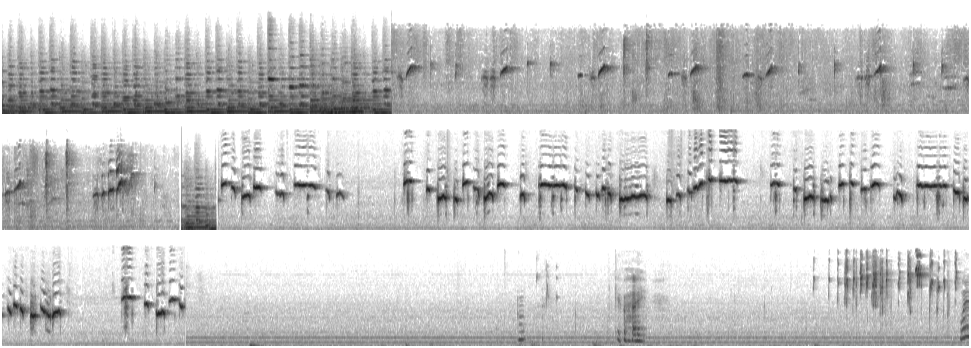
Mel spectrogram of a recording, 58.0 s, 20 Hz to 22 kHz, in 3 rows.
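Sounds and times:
cockatiel whistling: 7.8 - 8.7, 9.6 - 12.6, 13.3 - 14.1, 14.8 - 16.0, 16.6 - 18.3, 21.2 - 22.1, 23.6 - 26.3, 27.4 - 40.0, 41.0 - 42.4, 54.8 - 57.9
parrot chirping: 7.8 - 22.5, 23.6 - 26.3, 27.3 - 40.0, 40.9 - 42.4, 49.3 - 49.9, 54.8 - 58.0.

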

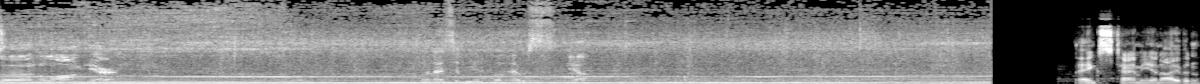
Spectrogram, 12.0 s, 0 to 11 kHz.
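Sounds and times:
outboard motor humming: 0.0 - 10.0.

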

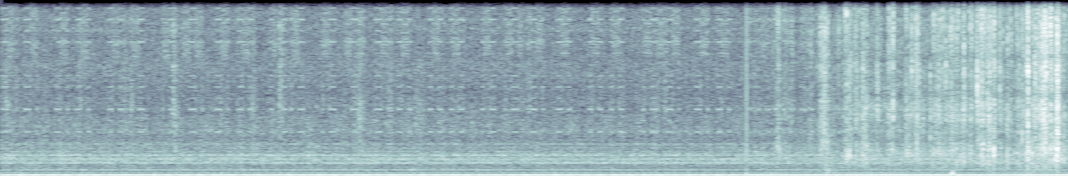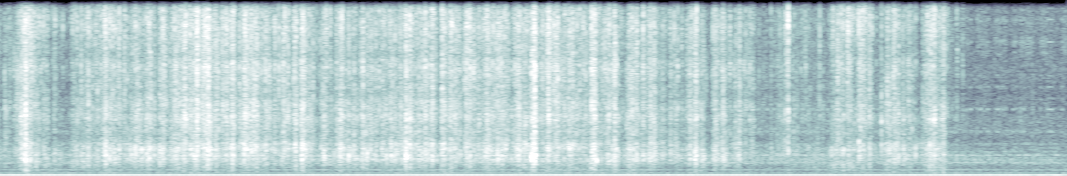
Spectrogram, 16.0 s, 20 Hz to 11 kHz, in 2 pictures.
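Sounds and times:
steady low hum: 0.0 - 16.0
plastic packaging crinkling: 5.8 - 15.2.

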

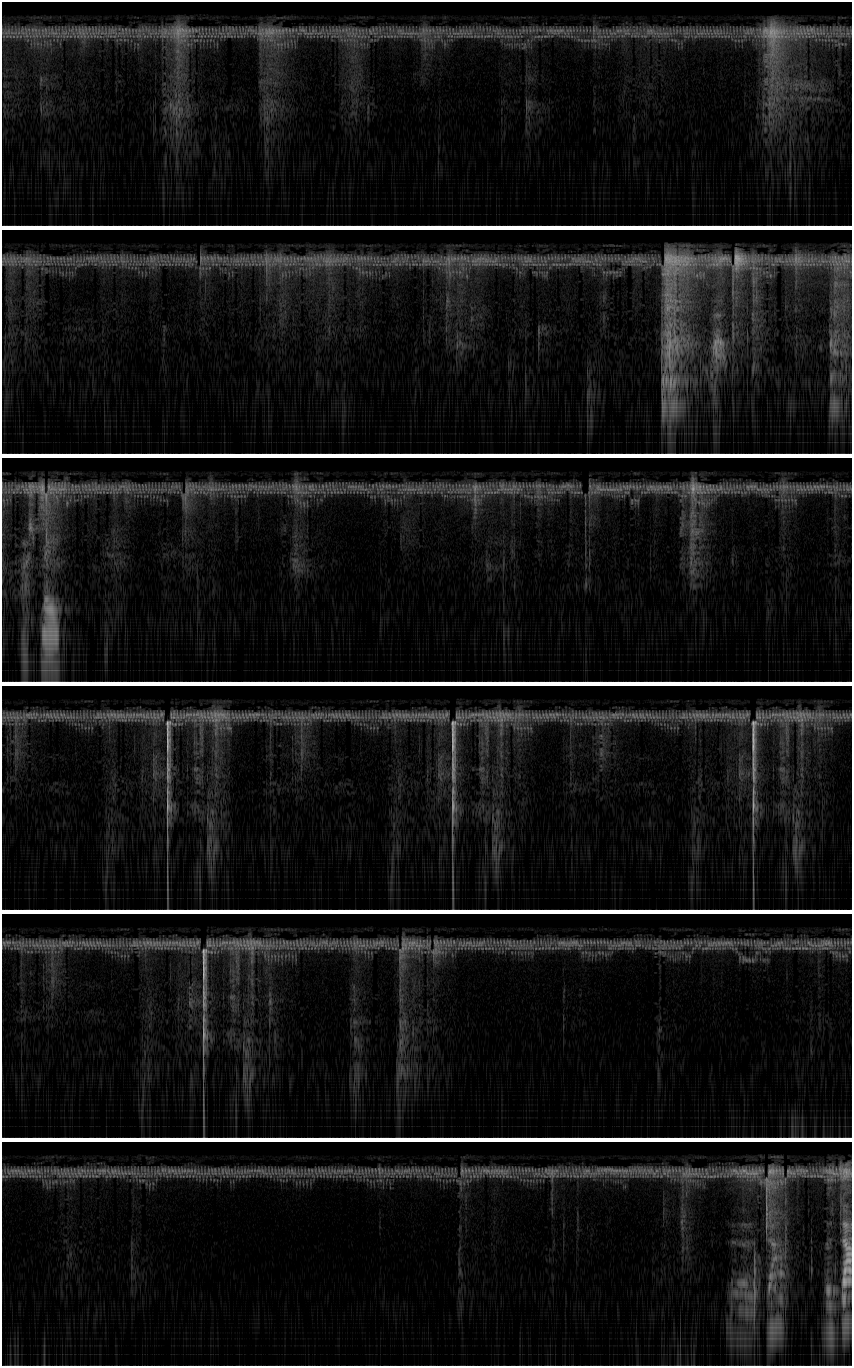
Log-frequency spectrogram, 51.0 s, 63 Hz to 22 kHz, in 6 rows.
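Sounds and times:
faint high-pitched hiss: 0.0 - 51.0
sharp clicks: 27.0 - 28.7, 29.8 - 31.6, 32.8 - 34.6, 35.8 - 36.8.

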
